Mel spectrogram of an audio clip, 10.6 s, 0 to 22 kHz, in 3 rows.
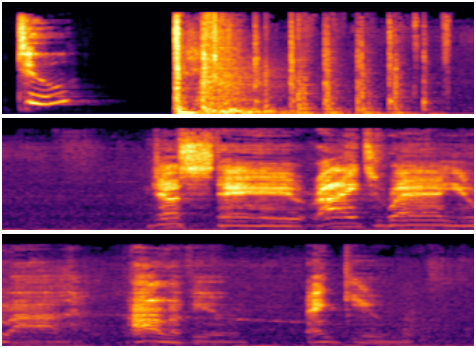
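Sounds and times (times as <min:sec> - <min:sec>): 
speech: 0:00.1 - 0:00.6, 0:04.8 - 0:10.0
door bursting open: 0:01.3 - 0:02.5
clattering knocks and thuds: 0:01.3 - 0:03.3.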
